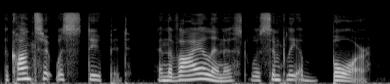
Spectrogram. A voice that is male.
No: female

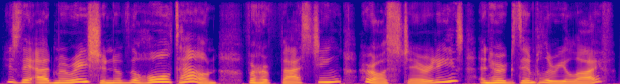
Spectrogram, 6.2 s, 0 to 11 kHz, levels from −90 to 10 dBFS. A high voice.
Yes: very high, 250 Hz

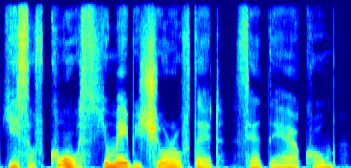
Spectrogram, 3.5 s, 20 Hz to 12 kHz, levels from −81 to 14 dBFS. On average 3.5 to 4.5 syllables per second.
Yes: 4.4 syllables/s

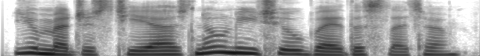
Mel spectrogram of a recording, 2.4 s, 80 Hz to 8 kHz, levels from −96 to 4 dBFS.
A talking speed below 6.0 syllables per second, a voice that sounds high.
No: 6.1 syllables/s; high, 200 Hz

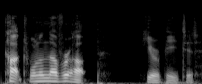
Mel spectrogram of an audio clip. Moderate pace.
Yes: average, 180 wpm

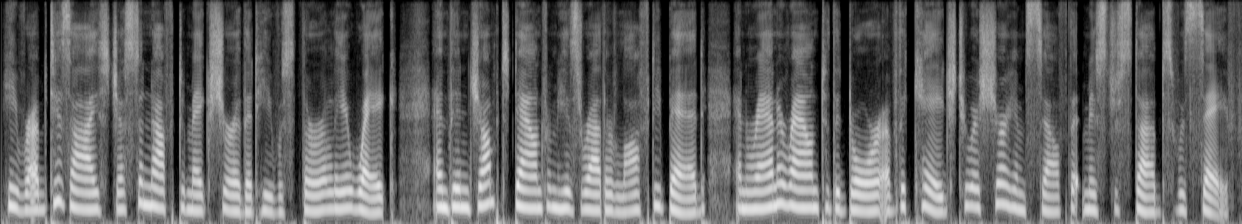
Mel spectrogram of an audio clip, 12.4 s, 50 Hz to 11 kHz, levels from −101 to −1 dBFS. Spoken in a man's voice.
No: female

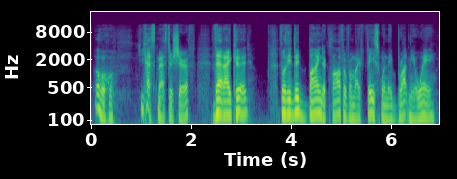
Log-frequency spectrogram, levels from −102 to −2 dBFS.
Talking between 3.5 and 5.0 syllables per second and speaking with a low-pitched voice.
Yes: 4.6 syllables/s; low, 120 Hz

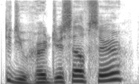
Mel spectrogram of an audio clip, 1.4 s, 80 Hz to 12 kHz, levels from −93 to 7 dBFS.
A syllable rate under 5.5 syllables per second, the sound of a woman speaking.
No: 5.0 syllables/s; male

